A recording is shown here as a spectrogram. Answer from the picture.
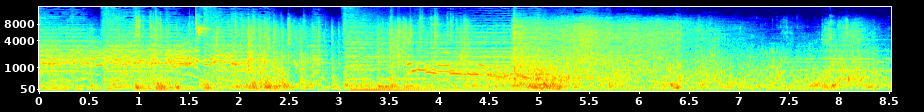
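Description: Film soundtrack of music with crashing, smashing impacts; a little before five seconds in, a falling pitch gives way to a rushing noise like a splash into water.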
